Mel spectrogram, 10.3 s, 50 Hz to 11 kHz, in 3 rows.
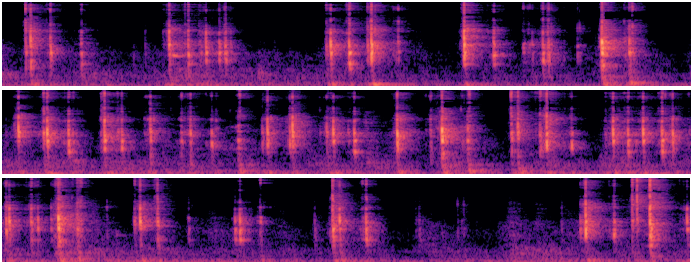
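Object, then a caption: Plastic computer keyboard. Fingertips of both hands type on a black full-size plastic computer keyboard, making rapid bursts of bright, dry key clicks with short pauses between. Each press ends almost at once, with most of the sound around 2 kHz and above. A longer lull near the end comes before a final cluster of keystrokes.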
